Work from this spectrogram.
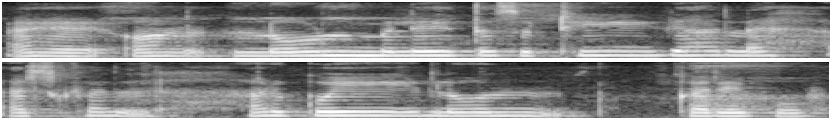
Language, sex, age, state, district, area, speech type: Sindhi, female, 30-45, Gujarat, Kutch, urban, spontaneous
